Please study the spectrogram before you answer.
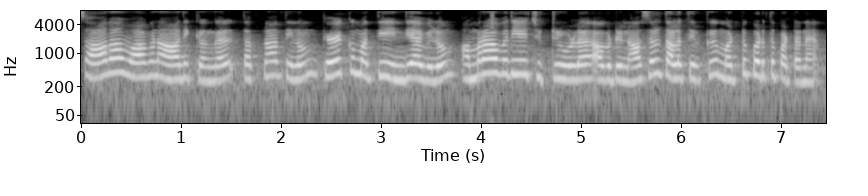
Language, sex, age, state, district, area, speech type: Tamil, female, 18-30, Tamil Nadu, Cuddalore, rural, read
